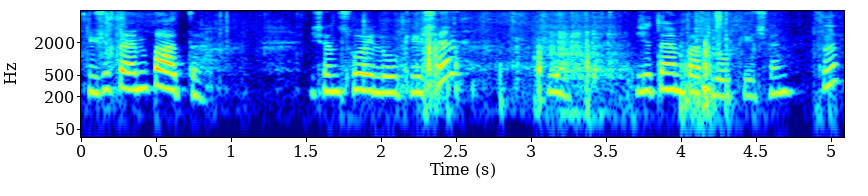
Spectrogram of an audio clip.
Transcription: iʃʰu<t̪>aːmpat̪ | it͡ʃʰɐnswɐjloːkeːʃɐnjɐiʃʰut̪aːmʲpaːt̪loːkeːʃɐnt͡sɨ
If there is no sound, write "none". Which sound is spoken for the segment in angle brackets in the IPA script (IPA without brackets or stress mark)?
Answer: t̪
